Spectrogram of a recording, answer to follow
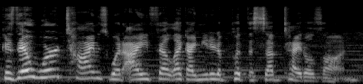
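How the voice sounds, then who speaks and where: A woman with a somewhat high voice talks in loose, easy chat, laughing often and drifting into fillers. A little music plays faintly behind her. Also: sing-song, moderate pace, bright, forceful tone. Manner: chatty, laughs easily, trails off with fillers. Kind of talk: casual chat about TV and film.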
